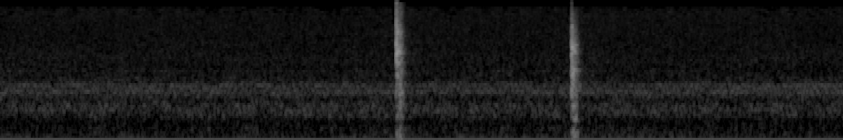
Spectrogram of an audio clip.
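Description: Near silence with two faint short clicks a little under a second apart, around the middle.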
